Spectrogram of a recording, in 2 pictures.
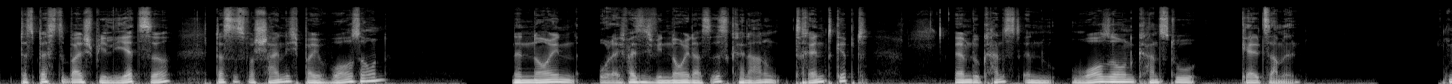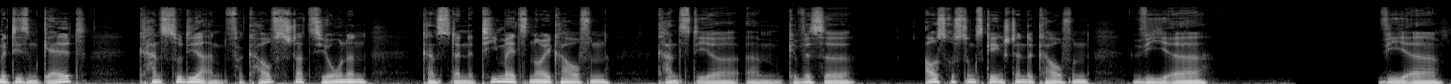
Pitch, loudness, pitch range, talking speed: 95 Hz, -19 LUFS, 85-105 Hz, 115 wpm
